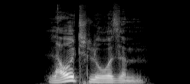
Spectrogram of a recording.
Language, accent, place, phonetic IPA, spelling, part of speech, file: German, Germany, Berlin, [ˈlaʊ̯tloːzm̩], lautlosem, adjective, De-lautlosem.ogg
- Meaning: strong dative masculine/neuter singular of lautlos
